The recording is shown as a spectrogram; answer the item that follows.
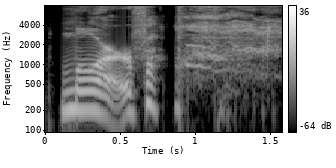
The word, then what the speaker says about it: mauve: Victorians generally pronounce the word the word morv.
